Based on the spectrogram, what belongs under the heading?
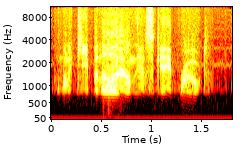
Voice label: chitchat, bot, voice commands; svencoop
